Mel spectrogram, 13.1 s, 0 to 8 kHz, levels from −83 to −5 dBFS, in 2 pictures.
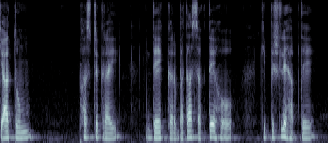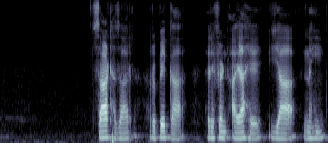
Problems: background sounds at intervals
